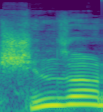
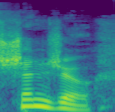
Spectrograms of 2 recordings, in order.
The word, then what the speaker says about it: Shenzhou: Yeah, I was like, Shinzo? No, it's Shenzhou. So you don't see it.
